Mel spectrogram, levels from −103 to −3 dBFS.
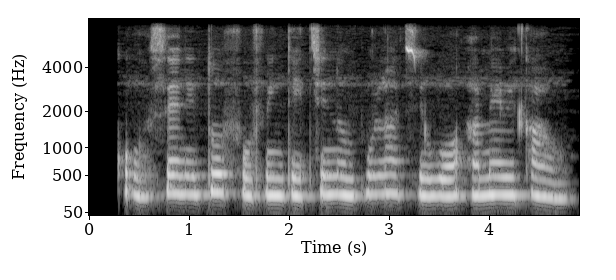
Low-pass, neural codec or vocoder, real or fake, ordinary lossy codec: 7.2 kHz; none; real; none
